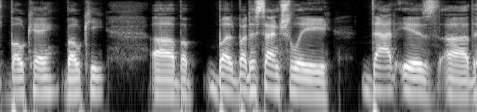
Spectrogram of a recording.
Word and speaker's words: bokeh: I think Mick West, and full credit to him, put up an excellent argument that those were, I think the correct pronunciation is bokeh, but essentially that is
